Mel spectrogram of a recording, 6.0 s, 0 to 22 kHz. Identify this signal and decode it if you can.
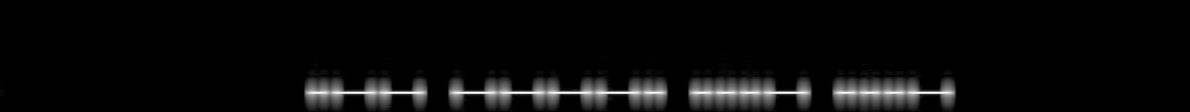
Morse code, heard as a keyed tone, about 24 wpm, 700 Hz. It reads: W9VV
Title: Speed Racing - USA Call Signs 20wpm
